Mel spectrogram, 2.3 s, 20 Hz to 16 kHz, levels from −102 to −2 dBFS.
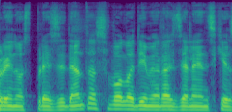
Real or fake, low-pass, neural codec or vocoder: real; 14.4 kHz; none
